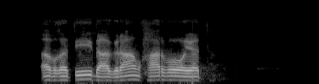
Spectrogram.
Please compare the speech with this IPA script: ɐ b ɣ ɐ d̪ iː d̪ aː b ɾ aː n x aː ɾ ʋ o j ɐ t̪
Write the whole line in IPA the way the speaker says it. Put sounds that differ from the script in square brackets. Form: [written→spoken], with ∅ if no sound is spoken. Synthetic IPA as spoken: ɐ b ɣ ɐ [d̪→t̪] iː d̪ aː [b→ɡ] ɾ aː [n→m] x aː ɾ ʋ o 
